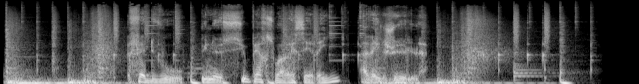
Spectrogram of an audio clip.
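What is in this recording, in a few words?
billboard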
